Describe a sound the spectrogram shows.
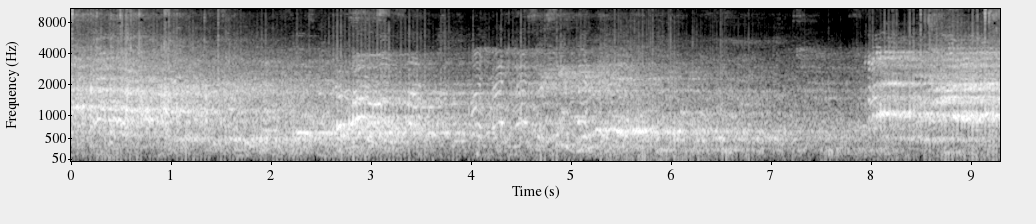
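A crowd of spectators cheers and chants loudly in a large echoing hall.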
